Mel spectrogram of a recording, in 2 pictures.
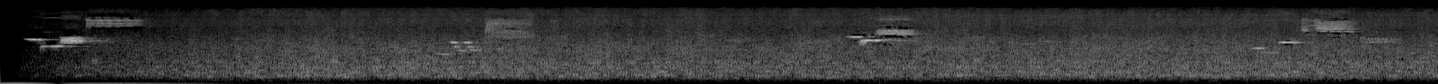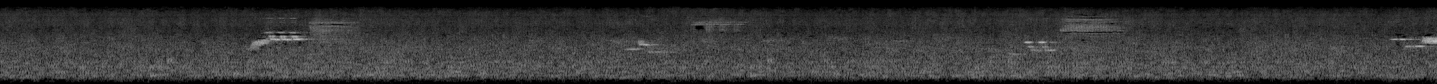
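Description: Short bird chirps, a few at a time, coming about every four seconds over a steady hiss.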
